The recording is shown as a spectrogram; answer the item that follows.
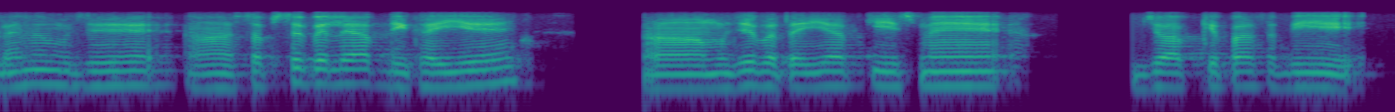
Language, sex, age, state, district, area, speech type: Hindi, male, 18-30, Madhya Pradesh, Ujjain, rural, conversation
